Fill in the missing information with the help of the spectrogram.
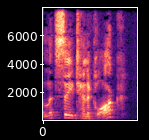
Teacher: And I'm coming up at the end there with o'clock.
